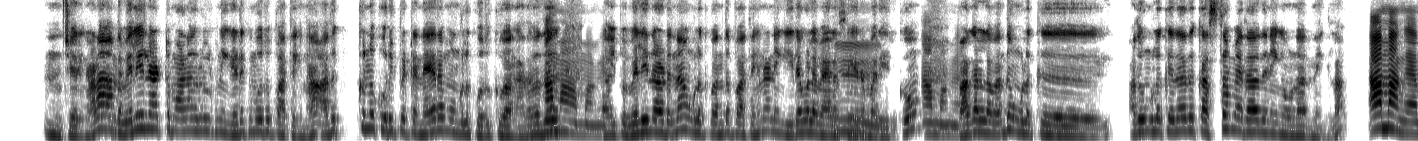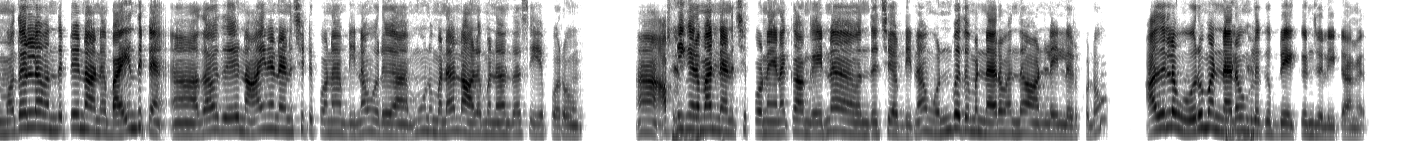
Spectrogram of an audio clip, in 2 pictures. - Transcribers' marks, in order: drawn out: "உங்களுக்கு"; tapping; in English: "ஆன்லைன்ல"; other noise; in English: "பிரேக்குன்னு"
- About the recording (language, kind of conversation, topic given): Tamil, podcast, தன்னைத்தானே பேசி உங்களை ஊக்குவிக்க நீங்கள் பயன்படுத்தும் வழிமுறைகள் என்ன?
